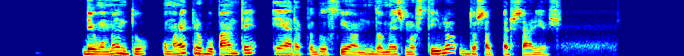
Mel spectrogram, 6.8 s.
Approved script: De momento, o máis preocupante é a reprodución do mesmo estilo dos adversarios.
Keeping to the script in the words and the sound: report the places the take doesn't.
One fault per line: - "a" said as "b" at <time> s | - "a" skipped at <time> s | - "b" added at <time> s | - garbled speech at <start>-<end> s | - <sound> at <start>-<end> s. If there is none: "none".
none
